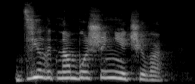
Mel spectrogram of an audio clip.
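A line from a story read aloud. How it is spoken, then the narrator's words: Angry snap. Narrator (Russian): сердито огрызнулся Мафей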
